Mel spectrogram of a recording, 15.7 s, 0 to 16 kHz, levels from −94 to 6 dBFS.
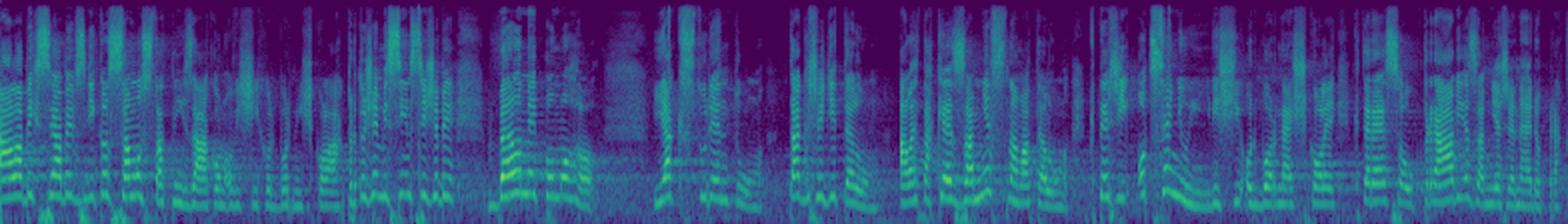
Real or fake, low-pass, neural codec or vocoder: fake; 14.4 kHz; vocoder, 44.1 kHz, 128 mel bands every 512 samples, BigVGAN v2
